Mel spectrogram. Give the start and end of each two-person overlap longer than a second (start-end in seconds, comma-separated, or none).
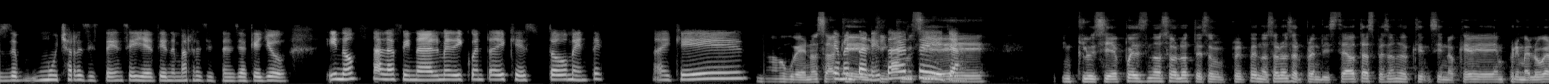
8.3-9.7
